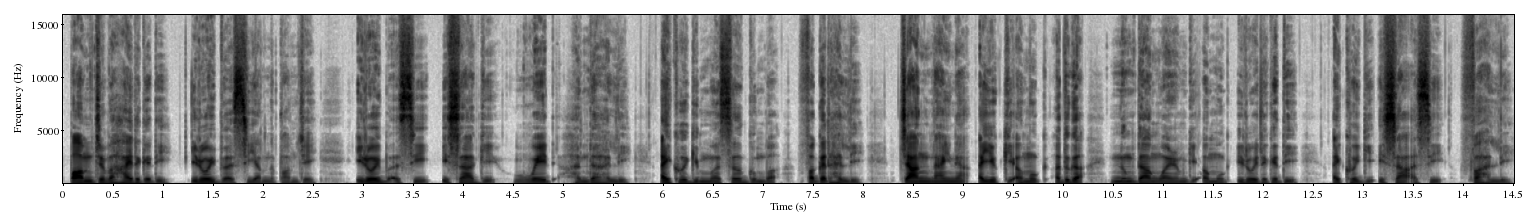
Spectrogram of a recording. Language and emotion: Manipuri, neutral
